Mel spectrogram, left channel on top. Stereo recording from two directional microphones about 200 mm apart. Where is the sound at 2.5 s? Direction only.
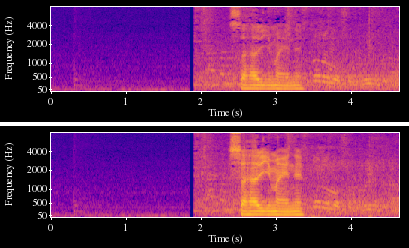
10° right (ahead or behind).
